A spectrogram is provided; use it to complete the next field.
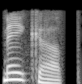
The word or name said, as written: makeup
